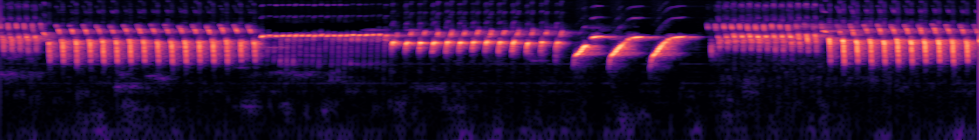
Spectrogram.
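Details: Long gacor song from a kept yellow canary, used to coax other canaries into singing. Dense buzzy trills and a steady whistle lead to three loud downward-sweeping chirps, then the rolling trills resume.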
